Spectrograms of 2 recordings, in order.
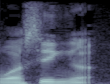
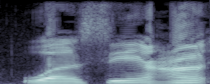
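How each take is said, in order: First: The middle consonant is an ng sound. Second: The middle consonant is a deep throat sound. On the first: The speaker calls it wrong. "jangan wasinga" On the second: The speaker calls it right. "ingat-ingat ya"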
